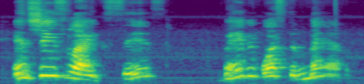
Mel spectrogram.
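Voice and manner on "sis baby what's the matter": soft, calm, easy, unbothered tone. Retelling a sister's reply during a siren scare: imitating sister's calm voice. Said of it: "In the calmness of her voice".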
